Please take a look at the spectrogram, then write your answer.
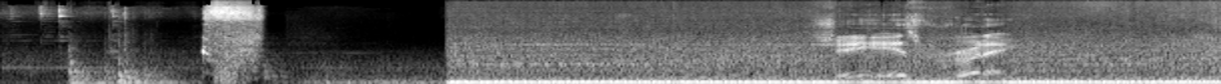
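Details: Ford Mustang after cooling/overheating repair with new condenser fitted, started for a test; after handling noise the engine catches and settles into a steady, even low idle with no stumble or knock; runs healthy.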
